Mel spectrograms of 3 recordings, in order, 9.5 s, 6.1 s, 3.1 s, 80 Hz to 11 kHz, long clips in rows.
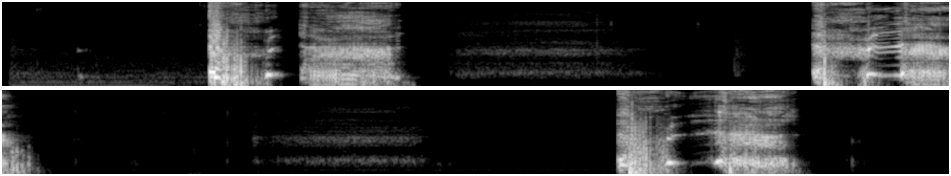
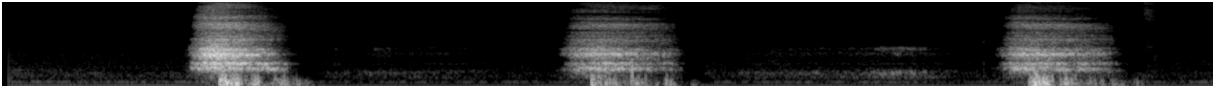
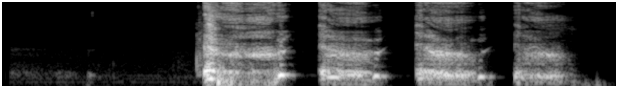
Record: three_cough_length: 9.5 s
three_cough_amplitude: 32768
three_cough_signal_mean_std_ratio: 0.33
exhalation_length: 6.1 s
exhalation_amplitude: 24577
exhalation_signal_mean_std_ratio: 0.33
cough_length: 3.1 s
cough_amplitude: 32768
cough_signal_mean_std_ratio: 0.47
survey_phase: beta (2021-08-13 to 2022-03-07)
age: 18-44
gender: Female
wearing_mask: 'No'
symptom_cough_any: true
symptom_new_continuous_cough: true
symptom_shortness_of_breath: true
symptom_fever_high_temperature: true
symptom_headache: true
symptom_change_to_sense_of_smell_or_taste: true
symptom_onset: 2 days
smoker_status: Current smoker (e-cigarettes or vapes only)
respiratory_condition_asthma: false
respiratory_condition_other: false
recruitment_source: Test and Trace
submission_delay: 1 day
covid_test_result: Positive
covid_test_method: RT-qPCR
covid_ct_value: 11.8
covid_ct_gene: ORF1ab gene
covid_ct_mean: 12.2
covid_viral_load: 100000000 copies/ml
covid_viral_load_category: High viral load (>1M copies/ml)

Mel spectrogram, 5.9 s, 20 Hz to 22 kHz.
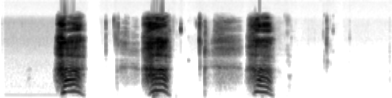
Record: exhalation_length: 5.9 s
exhalation_amplitude: 31316
exhalation_signal_mean_std_ratio: 0.33
survey_phase: beta (2021-08-13 to 2022-03-07)
age: 45-64
gender: Male
wearing_mask: 'No'
symptom_shortness_of_breath: true
symptom_fatigue: true
smoker_status: Ex-smoker
respiratory_condition_asthma: false
respiratory_condition_other: false
recruitment_source: REACT
submission_delay: 11 days
covid_test_result: Negative
covid_test_method: RT-qPCR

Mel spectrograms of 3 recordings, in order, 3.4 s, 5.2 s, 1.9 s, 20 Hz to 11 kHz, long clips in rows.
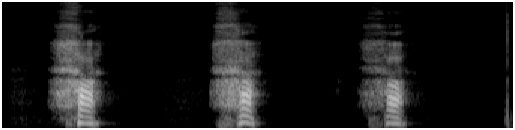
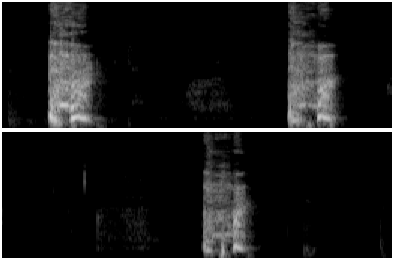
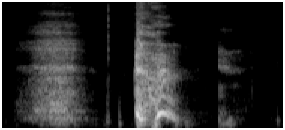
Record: exhalation_length: 3.4 s
exhalation_amplitude: 31788
exhalation_signal_mean_std_ratio: 0.29
three_cough_length: 5.2 s
three_cough_amplitude: 32767
three_cough_signal_mean_std_ratio: 0.28
cough_length: 1.9 s
cough_amplitude: 32768
cough_signal_mean_std_ratio: 0.32
survey_phase: beta (2021-08-13 to 2022-03-07)
age: 45-64
gender: Male
wearing_mask: 'No'
symptom_none: true
smoker_status: Never smoked
respiratory_condition_asthma: true
respiratory_condition_other: false
recruitment_source: REACT
submission_delay: 3 days
covid_test_result: Negative
covid_test_method: RT-qPCR
influenza_a_test_result: Negative
influenza_b_test_result: Negative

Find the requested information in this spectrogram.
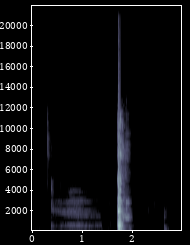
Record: cough_length: 3.0 s
cough_amplitude: 32768
cough_signal_mean_std_ratio: 0.15
survey_phase: beta (2021-08-13 to 2022-03-07)
age: 18-44
gender: Female
wearing_mask: 'No'
symptom_cough_any: true
symptom_runny_or_blocked_nose: true
symptom_sore_throat: true
symptom_change_to_sense_of_smell_or_taste: true
symptom_loss_of_taste: true
symptom_onset: 2 days
smoker_status: Never smoked
respiratory_condition_asthma: false
respiratory_condition_other: false
recruitment_source: Test and Trace
submission_delay: 1 day
covid_test_result: Positive
covid_test_method: RT-qPCR
covid_ct_value: 18.1
covid_ct_gene: ORF1ab gene
covid_ct_mean: 18.3
covid_viral_load: 970000 copies/ml
covid_viral_load_category: Low viral load (10K-1M copies/ml)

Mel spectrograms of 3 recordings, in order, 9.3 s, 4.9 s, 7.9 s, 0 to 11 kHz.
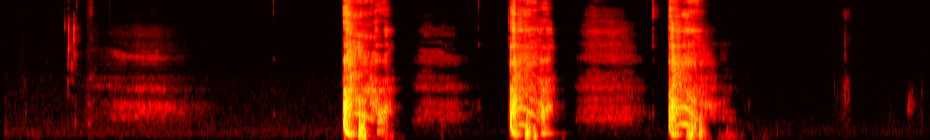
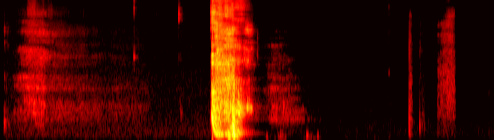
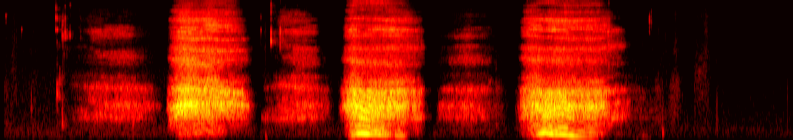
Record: three_cough_length: 9.3 s
three_cough_amplitude: 32767
three_cough_signal_mean_std_ratio: 0.24
cough_length: 4.9 s
cough_amplitude: 32768
cough_signal_mean_std_ratio: 0.19
exhalation_length: 7.9 s
exhalation_amplitude: 18084
exhalation_signal_mean_std_ratio: 0.45
survey_phase: beta (2021-08-13 to 2022-03-07)
age: 65+
gender: Male
wearing_mask: 'No'
symptom_none: true
smoker_status: Never smoked
respiratory_condition_asthma: false
respiratory_condition_other: false
recruitment_source: REACT
submission_delay: 2 days
covid_test_result: Negative
covid_test_method: RT-qPCR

